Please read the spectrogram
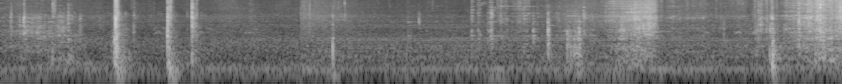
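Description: Sharp metal clanks on a steel outdoor wood boiler, two loud ones about a second in, as its doors and ash door are handled, then a scraping rake dragging hot ash out of the ash door near the end.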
